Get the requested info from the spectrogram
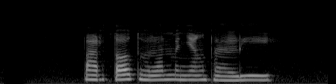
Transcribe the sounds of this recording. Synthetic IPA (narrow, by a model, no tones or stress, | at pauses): part̪ɔd̪̥o̤lanməɲaŋb̥a̤li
